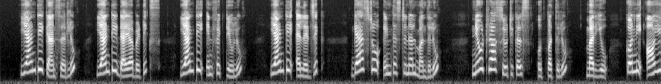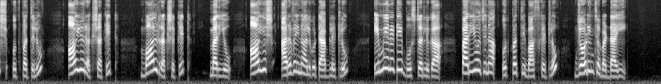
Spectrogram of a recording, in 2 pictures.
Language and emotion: Telugu, neutral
